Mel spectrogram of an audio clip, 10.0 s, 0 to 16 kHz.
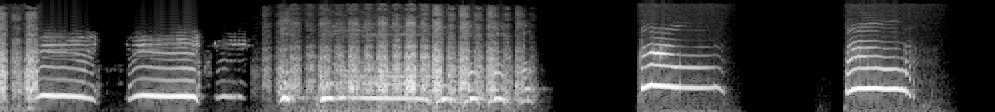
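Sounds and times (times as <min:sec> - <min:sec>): cat meowing: 0:06.4 - 0:07.3, 0:08.4 - 0:09.2.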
